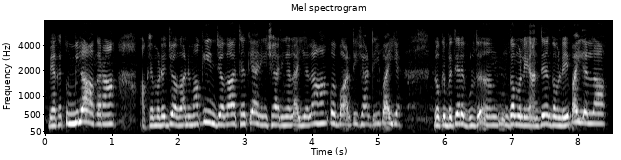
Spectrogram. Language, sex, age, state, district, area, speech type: Dogri, female, 45-60, Jammu and Kashmir, Samba, rural, spontaneous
